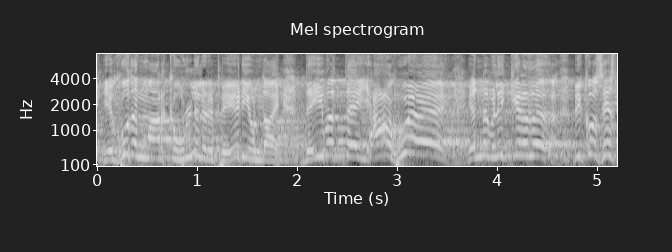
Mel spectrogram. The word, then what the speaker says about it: യാഹുവേ: എടുക്കരുത് എന്ന് പറഞ്ഞതുകൊണ്ട് യഹൂദന്മാർക്ക് ഉള്ളിൽ ഒരു പേടിയുണ്ടായി ദൈവത്തെ യാഹുവേ എന്ന് വിളിക്കരുത് name is the one who is ഉള്ളവൻ ഉണ്ടാക്കുന്നവൻ നിയന്ത്രിക്കുന്നവൻ ഇപ്പോഴുള്ളവൻ സർവ്വശക്തൻ ആ പേര് എടുക്കരുത് അതുകൊണ്ട് അവർ എന്ത് ചെയ്യാമോ യാഹുവേ എന്നുള്ള വാക്ക് തെറ്റിച്ച് യഹോവ അഡോണായ് എന്ന് പറയുന്ന ലോർഡ്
